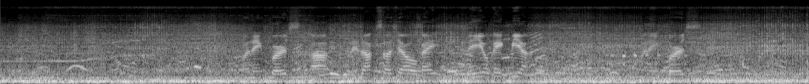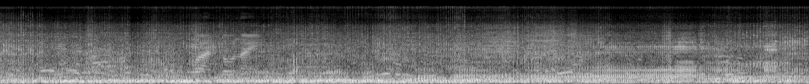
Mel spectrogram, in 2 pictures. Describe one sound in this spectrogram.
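Motorbike engines drone and roar nearby.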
